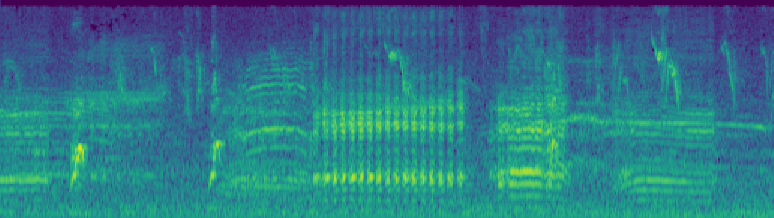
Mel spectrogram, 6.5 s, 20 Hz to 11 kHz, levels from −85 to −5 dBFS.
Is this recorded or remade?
recorded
